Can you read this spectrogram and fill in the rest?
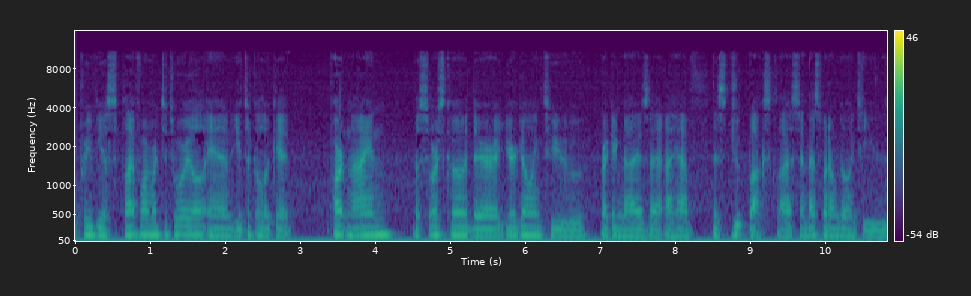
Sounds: Speech

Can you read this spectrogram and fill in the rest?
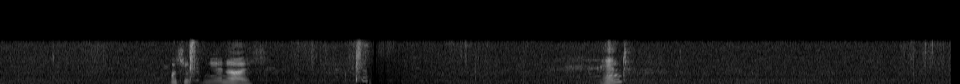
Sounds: Speech

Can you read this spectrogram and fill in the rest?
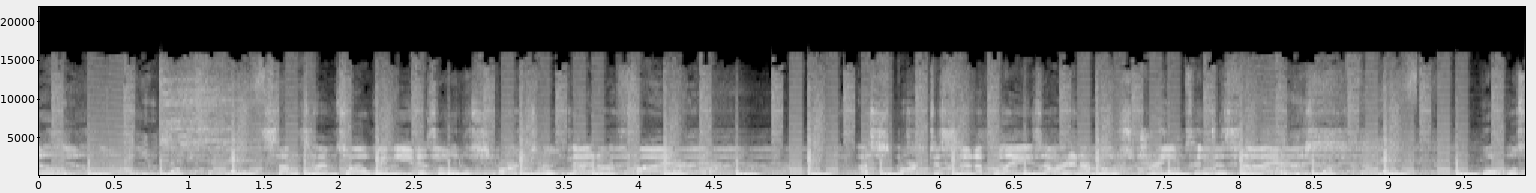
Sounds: Speech, Music

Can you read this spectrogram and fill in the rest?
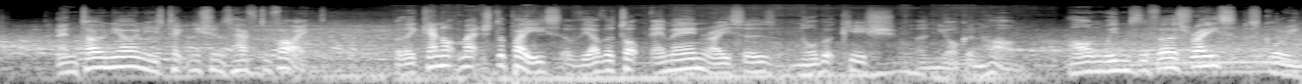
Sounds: Vehicle, Speech, Truck

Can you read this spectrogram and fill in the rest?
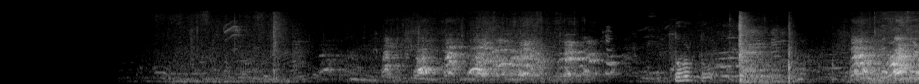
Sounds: Speech

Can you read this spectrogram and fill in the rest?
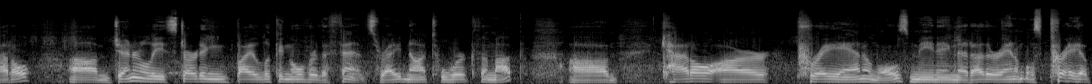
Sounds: Speech

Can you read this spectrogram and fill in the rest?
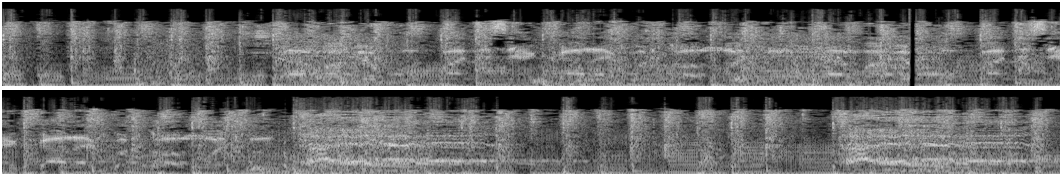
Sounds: Music, Background music

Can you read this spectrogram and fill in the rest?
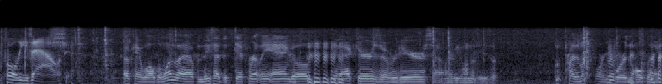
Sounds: Speech

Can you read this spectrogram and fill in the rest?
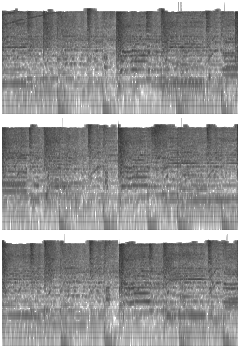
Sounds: Music

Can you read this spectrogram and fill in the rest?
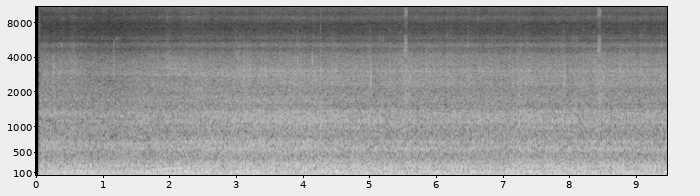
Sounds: Car, Vehicle

